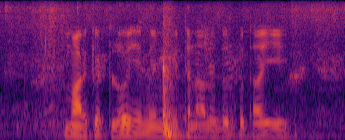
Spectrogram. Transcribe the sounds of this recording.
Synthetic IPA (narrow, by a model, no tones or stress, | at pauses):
maːɾkeʈlo̞ːeːmeːmiʋit̪ɐnaːlud̪oɾukut̪aːji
